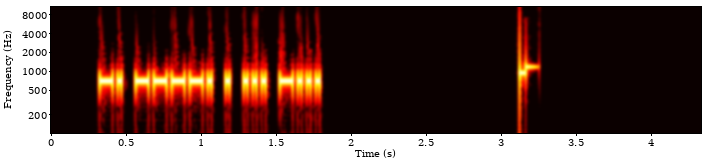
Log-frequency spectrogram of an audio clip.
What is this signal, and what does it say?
Morse code, heard as a keyed tone, about 40 wpm, 700 Hz. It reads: N9ESB
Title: USA Call Signs - 5 Characters - 6x Character Spacing - 40wpm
